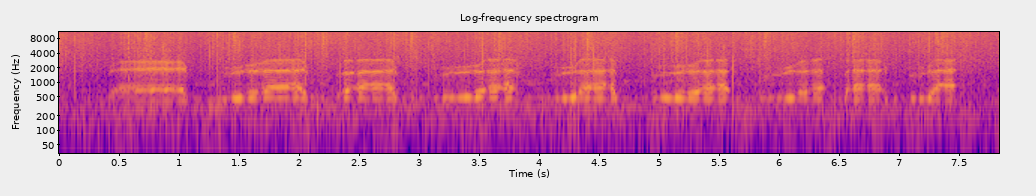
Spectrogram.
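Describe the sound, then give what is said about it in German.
A voice imitates a billy goat on an old gramophone recording, letting out about eight quavering, nasal bleats in quick succession, fairly loud, with a faint windy hiss underneath. “Ein Ziegenbock.”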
